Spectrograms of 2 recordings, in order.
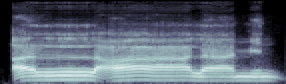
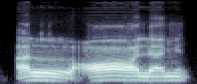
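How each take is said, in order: First: Al-alamin slow with a light, thin ain; correct thin ain. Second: Al-alamin with a pressed, heavy ain, louder; wrong heavy ain. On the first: Teacher giving students the right version, slow. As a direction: say Al-alamin gently and thinly. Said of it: "Ucapkan dengan lembut tipis". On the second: Teacher demonstrating the mistake, loud and heavy. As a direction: push the ain in al-alamin too hard. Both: Shown as a demonstration.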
